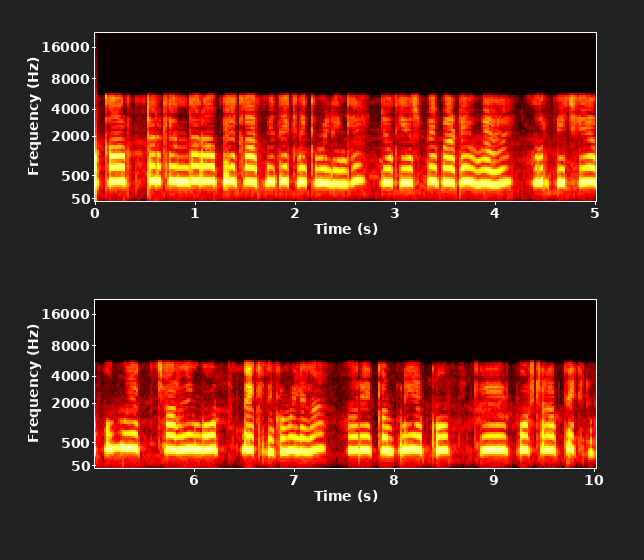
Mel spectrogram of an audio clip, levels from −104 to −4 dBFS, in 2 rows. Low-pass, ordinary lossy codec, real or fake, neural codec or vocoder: 5.4 kHz; none; real; none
